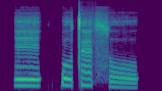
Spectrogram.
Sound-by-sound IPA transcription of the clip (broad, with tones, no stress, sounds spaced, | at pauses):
e˧ | k͡p o˧ t ɛ̃˧ s o˨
